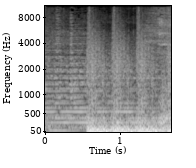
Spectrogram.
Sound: growl

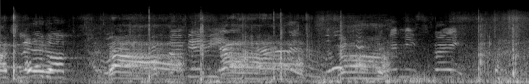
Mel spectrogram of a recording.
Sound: Dene-saur screams and flails

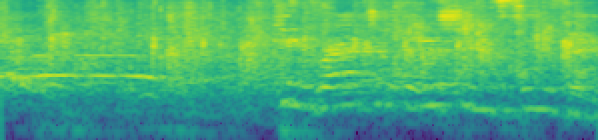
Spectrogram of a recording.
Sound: audience applauds

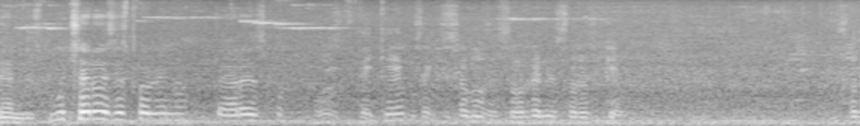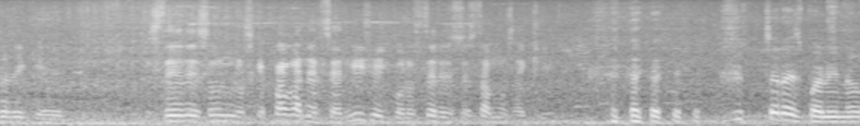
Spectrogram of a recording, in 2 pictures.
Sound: laughs

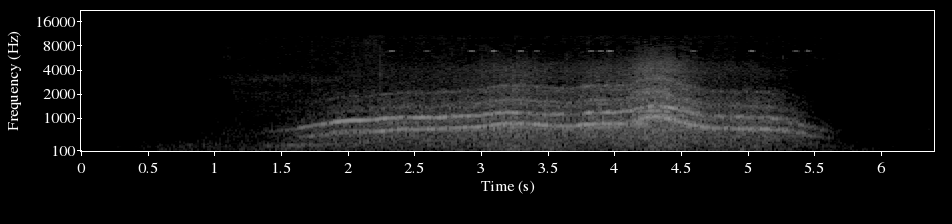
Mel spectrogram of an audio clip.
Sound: wind blowing through windows

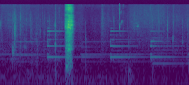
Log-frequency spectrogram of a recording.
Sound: sniffs

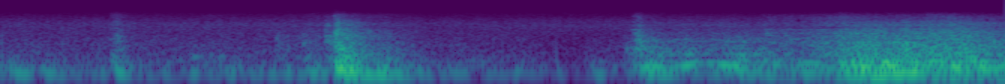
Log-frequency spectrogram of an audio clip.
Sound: car starts

